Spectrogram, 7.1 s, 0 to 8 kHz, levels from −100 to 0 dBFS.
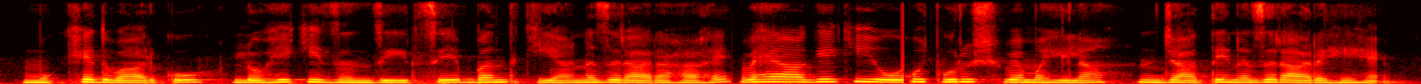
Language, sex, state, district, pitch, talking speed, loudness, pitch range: Hindi, female, Chhattisgarh, Rajnandgaon, 205 Hz, 220 wpm, -32 LUFS, 190-220 Hz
